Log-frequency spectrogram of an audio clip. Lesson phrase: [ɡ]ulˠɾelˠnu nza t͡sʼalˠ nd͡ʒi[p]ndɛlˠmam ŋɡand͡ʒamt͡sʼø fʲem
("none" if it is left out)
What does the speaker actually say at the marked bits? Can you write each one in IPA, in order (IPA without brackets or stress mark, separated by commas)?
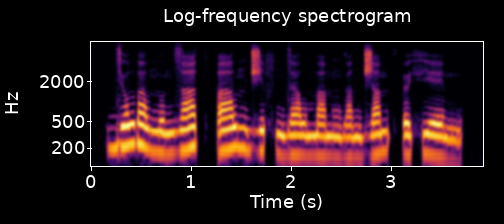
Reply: dʲ, f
